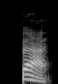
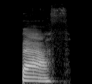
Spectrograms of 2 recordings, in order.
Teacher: Sound contrasts for T and the voiceless TH.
